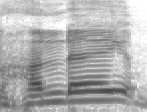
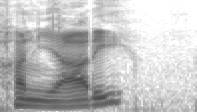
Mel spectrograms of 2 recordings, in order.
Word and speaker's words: Hunyadi: It looks like John Hyundai, but I do believe it's pronounced Hunyadi. John Hunyadi.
